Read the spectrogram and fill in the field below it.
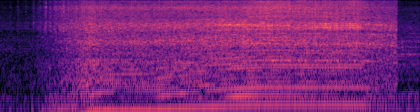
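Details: Honda Scoopy i scooter after replacing the failed fuel pump motor; clean even rev that rises smoothly and settles back with no misses, rattles or hesitation; engine healthy after repair.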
